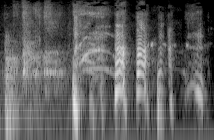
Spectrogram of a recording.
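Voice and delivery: loud, high-pitched laughing fit; real burst of laughter. Real, not acted. Listener reacting to the end of a prank story, loud laughter.

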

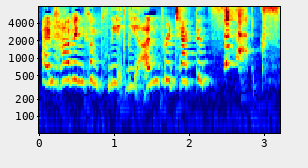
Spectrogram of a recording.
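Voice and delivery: high, slow, squeak on "sex"; weird squeaky voice. Retold or imitated. Woman confessing to her sister, high and slow with a squeak. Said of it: "squeaks on the word sex".

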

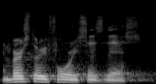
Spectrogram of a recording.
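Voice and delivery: ordinary talk, nothing marked

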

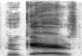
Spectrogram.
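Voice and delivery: loud, high "who cares"; dismissive outburst. Real, not acted. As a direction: burst out, brushing it all aside. Dismisses the joke being recapped.

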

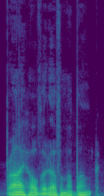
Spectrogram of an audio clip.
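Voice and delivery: plain reading voice

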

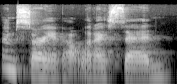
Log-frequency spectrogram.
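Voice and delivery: plain reading voice

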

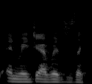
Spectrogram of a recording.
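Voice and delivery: ordinary talk

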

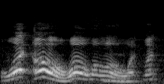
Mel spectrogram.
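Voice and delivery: high, loud mock alarm, easing off; overwhelmed bafflement. Listener swamped by double-speed talk, high mock-baffled outburst. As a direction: react as if it's all going too fast. Acting overwhelmed by too-fast speech.

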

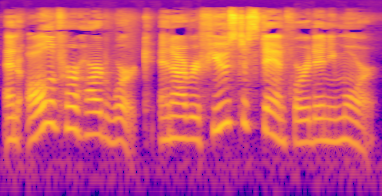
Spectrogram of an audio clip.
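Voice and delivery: ordinary delivery, nothing marked

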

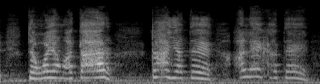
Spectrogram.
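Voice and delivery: high-pitched mock yelling, slow and threatening; imitated sleep shouting. Sisters recall the boy shouting threats asleep, high mock yells. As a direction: imitate a child raging in his sleep. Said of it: "yo de pequeño gritaba mucho".

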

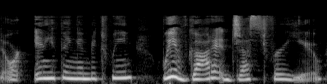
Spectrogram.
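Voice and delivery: ordinary talk

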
